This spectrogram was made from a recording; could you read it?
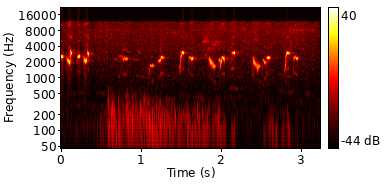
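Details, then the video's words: Sooty-headed bulbul singing as a lure to get another bulbul singing: short, liquid whistled phrases of two or three notes repeated over a low rumbling background. "Pancingan Trucuk Baik agar trucuk Bunyi cepat gacor merangsang suara trucuk ini"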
